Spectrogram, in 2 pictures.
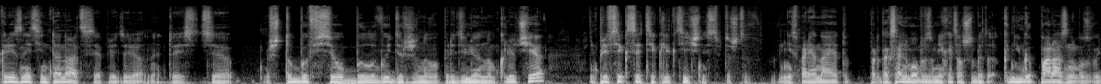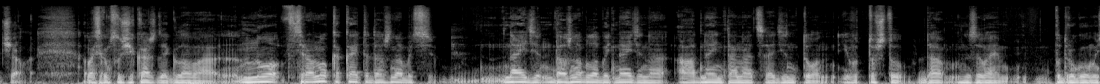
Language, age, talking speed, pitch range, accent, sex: Russian, 30-49, 155 wpm, 85-100 Hz, native, male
